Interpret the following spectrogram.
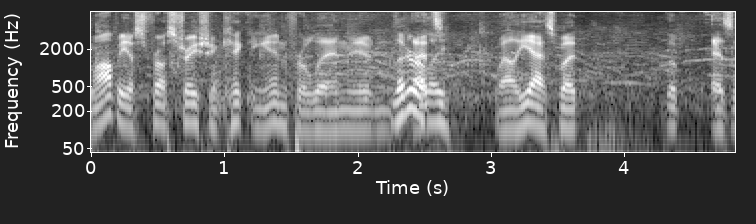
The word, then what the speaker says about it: Line: Lynn Ward, spelled L-I-N-E like lime, but it's pronounced Lynn.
